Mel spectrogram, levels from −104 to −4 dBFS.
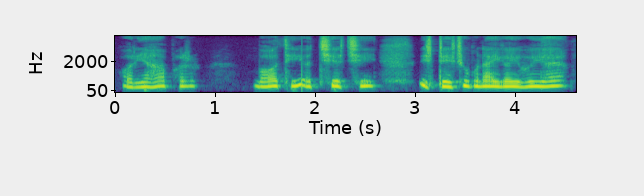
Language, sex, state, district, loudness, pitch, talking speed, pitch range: Hindi, male, Uttar Pradesh, Deoria, -18 LUFS, 230 Hz, 145 wpm, 215-235 Hz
